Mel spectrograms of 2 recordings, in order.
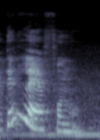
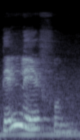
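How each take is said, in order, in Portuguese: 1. O E tónico soa aberto, como o é em português. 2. O E tónico soa fechado, como o e em espanhol. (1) "não é teléfono" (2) "é teléfono"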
